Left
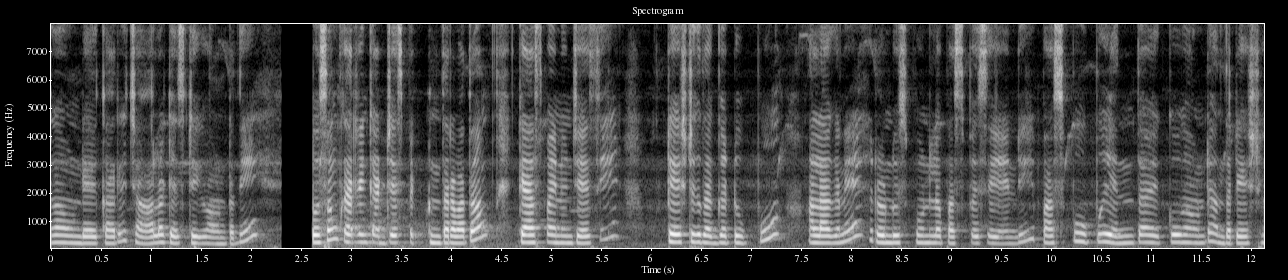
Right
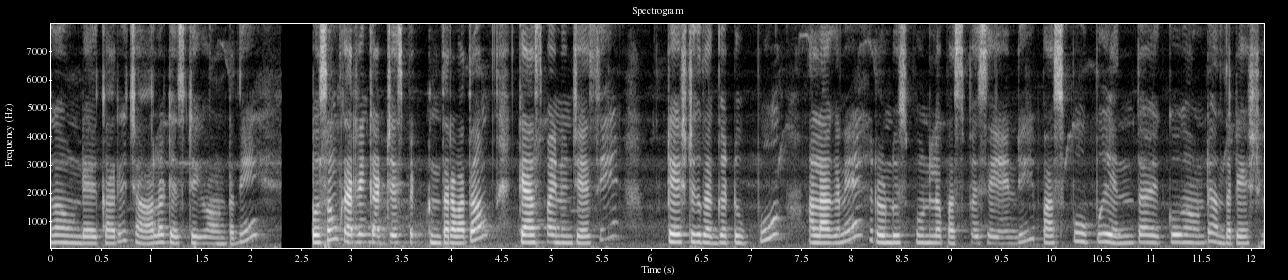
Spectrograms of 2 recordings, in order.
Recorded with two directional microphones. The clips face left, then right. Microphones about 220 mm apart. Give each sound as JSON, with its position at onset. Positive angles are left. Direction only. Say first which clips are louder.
{"t": 0.0, "sound": "a woman's voice", "louder": "left 5 dB", "side_deg": 30}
